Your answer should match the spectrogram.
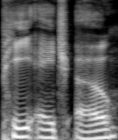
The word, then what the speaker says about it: pho: It's spelled P H O. – Yeah, pho. Yeah. Okay. Pho. So yeah, Pho. I'm pho. sorry. Yeah, right, pho.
